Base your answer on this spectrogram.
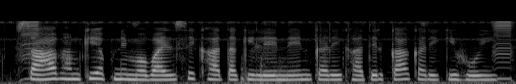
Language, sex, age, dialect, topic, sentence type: Bhojpuri, female, 18-24, Western, banking, question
